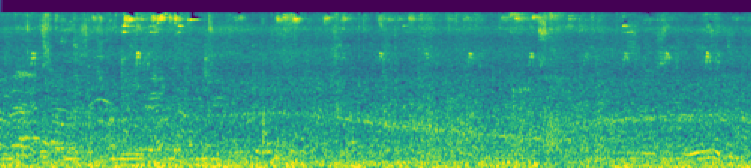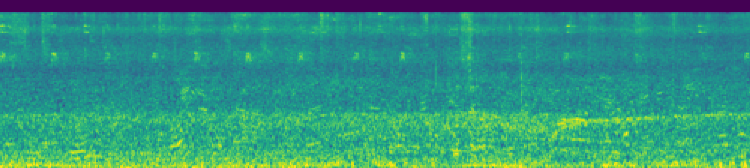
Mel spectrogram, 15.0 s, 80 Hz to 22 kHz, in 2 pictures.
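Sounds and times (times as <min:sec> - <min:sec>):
faint chatter of passers-by: 0:00.0 - 0:15.0
low rumble of traffic: 0:00.0 - 0:15.0.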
